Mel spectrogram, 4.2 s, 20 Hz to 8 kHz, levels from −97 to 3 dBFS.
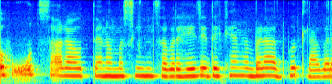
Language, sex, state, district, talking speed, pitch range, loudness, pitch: Maithili, female, Bihar, Purnia, 185 wpm, 220-230 Hz, -17 LUFS, 225 Hz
